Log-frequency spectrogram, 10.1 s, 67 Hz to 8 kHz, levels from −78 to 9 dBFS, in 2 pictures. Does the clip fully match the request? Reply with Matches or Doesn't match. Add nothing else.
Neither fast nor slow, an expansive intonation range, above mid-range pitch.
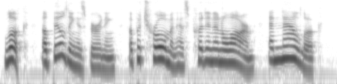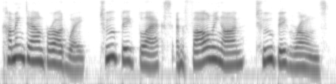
Matches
